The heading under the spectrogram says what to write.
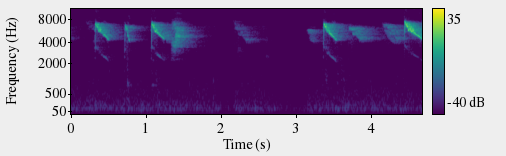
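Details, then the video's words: Female white-eye calling to provoke males into singing harder: sharp, very high chirps sliding downward, given singly and in quick pairs with short silent gaps, no other sounds. "Suara Burung Pleci Betina Buat Pancingan Pleci Jantan Biar Ngalas Lebih Ngotot"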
